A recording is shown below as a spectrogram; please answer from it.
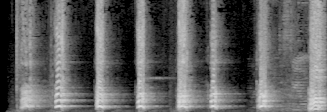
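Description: A German Shepherd dog gives a string of loud, deep barks, about one every half second.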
